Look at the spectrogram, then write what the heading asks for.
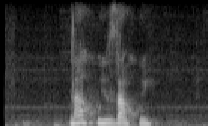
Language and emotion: Russian, angry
